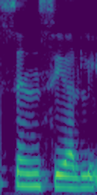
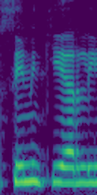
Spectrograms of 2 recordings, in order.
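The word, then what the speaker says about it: sincerely: ना तो बोलते हैं सिंसियरली इसको सिंकेयरली नहीं पढ़ना है ठीक है सिंसियरली यहां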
